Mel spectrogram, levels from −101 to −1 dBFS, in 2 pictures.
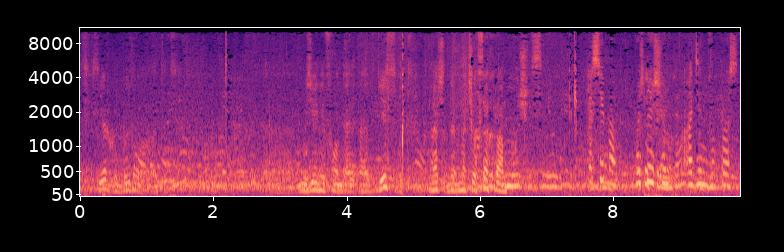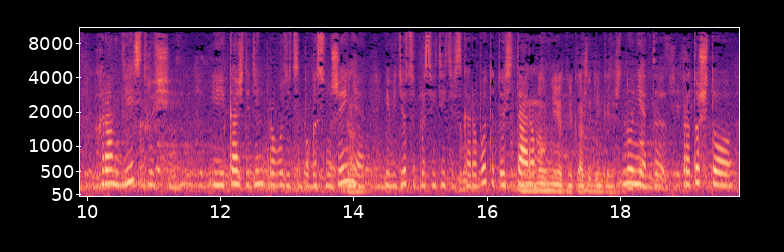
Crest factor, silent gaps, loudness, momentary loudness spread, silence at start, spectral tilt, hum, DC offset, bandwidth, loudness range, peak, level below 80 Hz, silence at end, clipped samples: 18 dB; none; -19 LUFS; 12 LU; 0 s; -5.5 dB/octave; none; under 0.1%; 10.5 kHz; 7 LU; 0 dBFS; -48 dBFS; 0 s; under 0.1%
